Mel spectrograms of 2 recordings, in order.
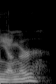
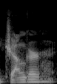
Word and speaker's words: Junger: book tribe by sebastian younger um maybe junger i'm pretty sure it would be pronounced with the y but who knows uh in that what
